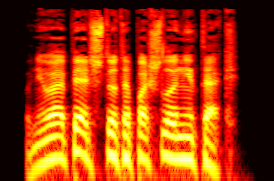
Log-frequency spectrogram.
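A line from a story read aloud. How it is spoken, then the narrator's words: Snort. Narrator (Russian): хмыкнул Титан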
